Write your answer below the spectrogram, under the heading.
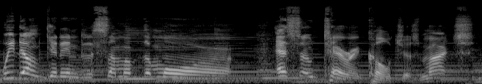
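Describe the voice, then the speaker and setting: A man narrating a story slowly and dramatically in a measured way. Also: a little high, very animated. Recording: music bed underneath.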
